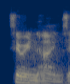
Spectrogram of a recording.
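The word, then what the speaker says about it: Ciarán Hinds: But like I said, I knew that Sirian Hines, I think is how you pronounce his name. – Sirian Hines, yeah.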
